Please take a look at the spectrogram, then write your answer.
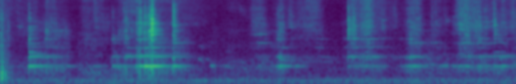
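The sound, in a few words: Dutch oven pot being handled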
